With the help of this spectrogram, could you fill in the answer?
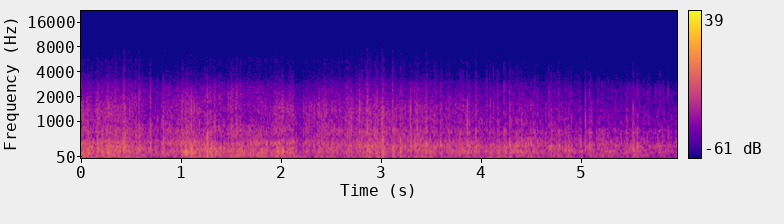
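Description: Two sponge scourers are pressed against the sides of a black foam microphone windscreen and scratched back and forth by hand. The result is a dense, continuous rumbling scratch with rough crackling bursts, heavy in the lows and muffled with almost no bright content.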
